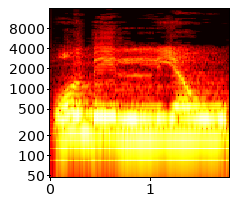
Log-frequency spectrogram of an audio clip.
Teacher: واو لین ہے، لپس کو راؤنڈ میں لے کے جائیں گے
